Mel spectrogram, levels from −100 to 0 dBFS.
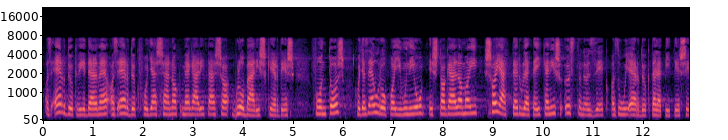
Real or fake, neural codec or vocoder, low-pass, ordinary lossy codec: real; none; 7.2 kHz; none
